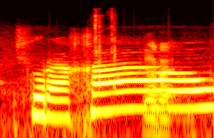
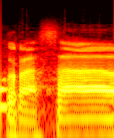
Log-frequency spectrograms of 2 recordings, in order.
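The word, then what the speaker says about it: Curaçao: Ada Curakau, Kurasau, Kurasau ya.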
